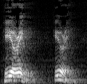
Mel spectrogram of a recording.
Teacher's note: तो अप्रोक्सीमेट जुबान उल्टी, टिप ऑफ द टंग जो है टर्न होके अंदर की तरफ जाएगी, तब वो एक छुपा हल्का सा नहीं दिखने वाला र बनेगा।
